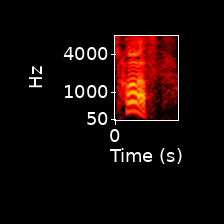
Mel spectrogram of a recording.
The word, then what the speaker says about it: Hough: I just listened to the podcast critiquing Safe Haven, and you kept referring to Julianne Hough as Julianne Hough. – Yes. – You're a movie critic, for gosh sakes. This isn't her first movie. Her name is pronounced Huff.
